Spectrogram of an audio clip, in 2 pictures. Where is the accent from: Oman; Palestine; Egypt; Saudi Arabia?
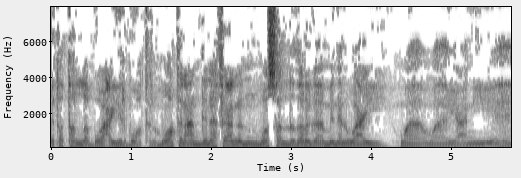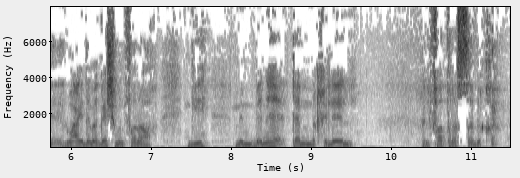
Egypt; احنا فينا كمصريين في غريزة فطرية هي حب بلدنا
